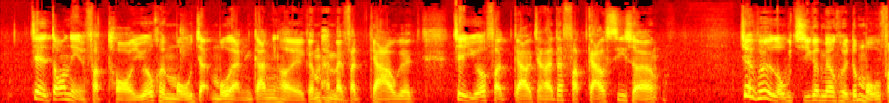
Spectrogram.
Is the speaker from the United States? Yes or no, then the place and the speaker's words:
no; Hong Kong; 即係咧，我哋覺得我哋係香港人。我哋係我好愛香港人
